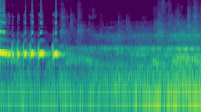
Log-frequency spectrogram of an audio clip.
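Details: Cemani zebra dove, a loud lure bird with an unusual rhythm: the end of a phrase of rapid bubbly coos at the start, then a steady faint murmur of other doves.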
